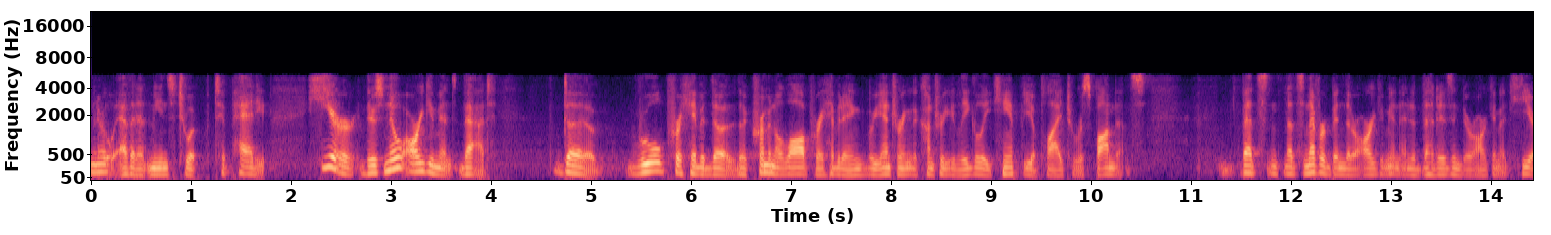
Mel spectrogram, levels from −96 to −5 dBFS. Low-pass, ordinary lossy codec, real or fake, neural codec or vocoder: 5.4 kHz; MP3, 48 kbps; fake; codec, 16 kHz in and 24 kHz out, 0.6 kbps, FocalCodec, streaming, 4096 codes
